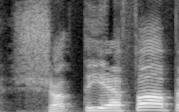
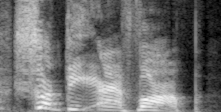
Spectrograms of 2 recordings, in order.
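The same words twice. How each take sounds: First: Said in the usual way. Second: High, loud snapped command; imitating a raging dad; mock furious shout at the narrator; retold angry yell. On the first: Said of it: "I did exactly what he said". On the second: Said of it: "he responded with".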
